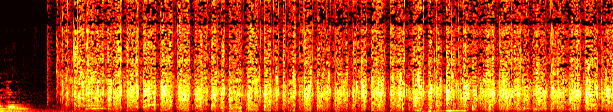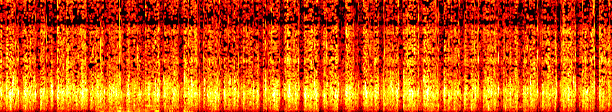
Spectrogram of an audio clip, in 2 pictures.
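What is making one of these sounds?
An audience claps and applauds steadily in a large room.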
